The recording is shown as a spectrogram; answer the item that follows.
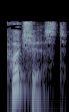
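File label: "putschist", British English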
